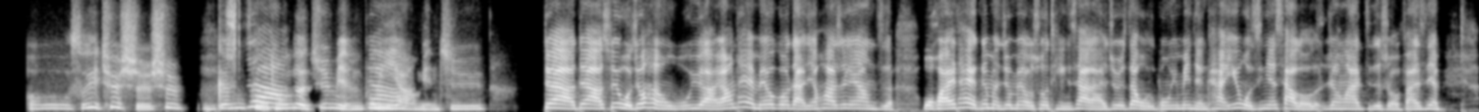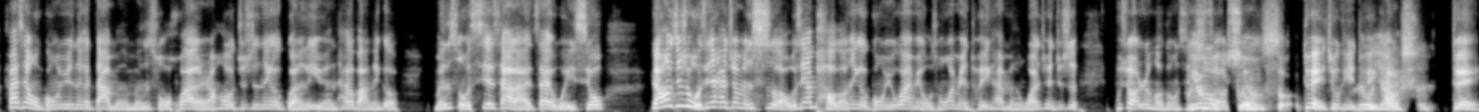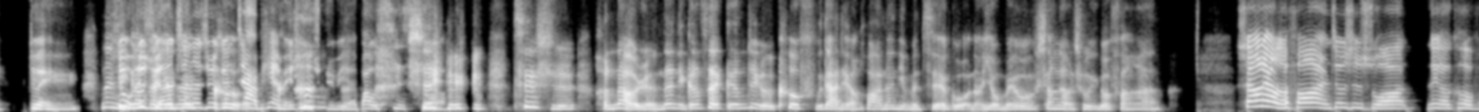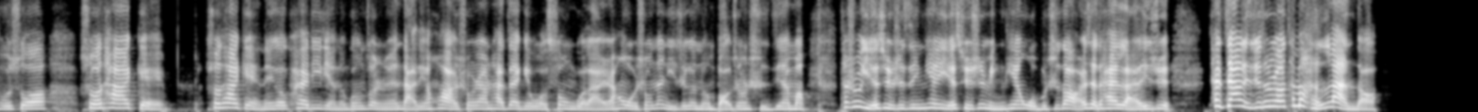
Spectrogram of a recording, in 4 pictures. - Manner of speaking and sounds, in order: tapping; laugh; laughing while speaking: "是，确实很恼人的"
- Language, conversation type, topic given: Chinese, podcast, 你有没有遇到过网络诈骗，你是怎么处理的？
